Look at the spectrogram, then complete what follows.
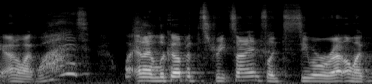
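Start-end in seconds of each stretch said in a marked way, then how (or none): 0.4-1.4 confused what. Retold or imitated. Confused after blacking out.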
